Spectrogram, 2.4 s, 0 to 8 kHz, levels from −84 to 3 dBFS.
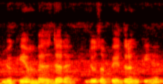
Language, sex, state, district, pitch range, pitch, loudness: Hindi, male, Uttar Pradesh, Varanasi, 115-120 Hz, 120 Hz, -25 LUFS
